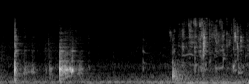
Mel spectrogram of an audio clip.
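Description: Water sloshes and pours from a water bag into a metal pan to wet the mouths of horses and burros, starting with a couple of short splashes and then a steadier, brighter stream near the end, fairly quiet.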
